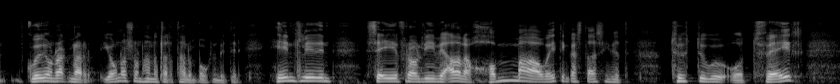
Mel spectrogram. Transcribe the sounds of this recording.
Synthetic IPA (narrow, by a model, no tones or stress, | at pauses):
kʏːðjownraknaɾjoːwnasɔnɦanːɛt̪aɾat̪ʰaːlʏmpowknmɪːt̪ɪɾ̥ | hɪːnlɪːðɪnseːjɪfɾawliːvɪaːðalɛɣhɔmːaːwveːjt̪iŋkast̪aːðsɪmfjɛt̪t̪ʰːʏht̪ʏɣʏʔɔɣt̪ʰveːjɾ̥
